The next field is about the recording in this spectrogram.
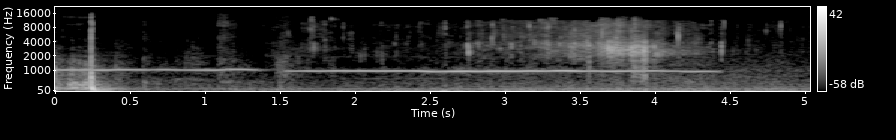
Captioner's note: whistling; flesh squelching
